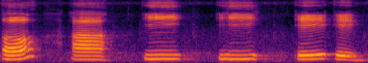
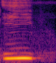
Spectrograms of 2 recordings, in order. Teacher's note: होंठ मतलब हमारे आयत की तरह हो रहे हैं, खींच रहे हैं, खींच, गोल नहीं हो रहे, खींच रहे हैं हमारे होंठ।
